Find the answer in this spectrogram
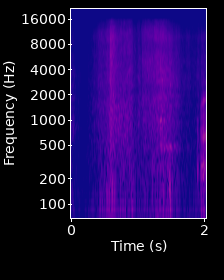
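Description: A bag rustling as hands dig through it and handle the items inside, with a short sharp click or tap near the end.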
